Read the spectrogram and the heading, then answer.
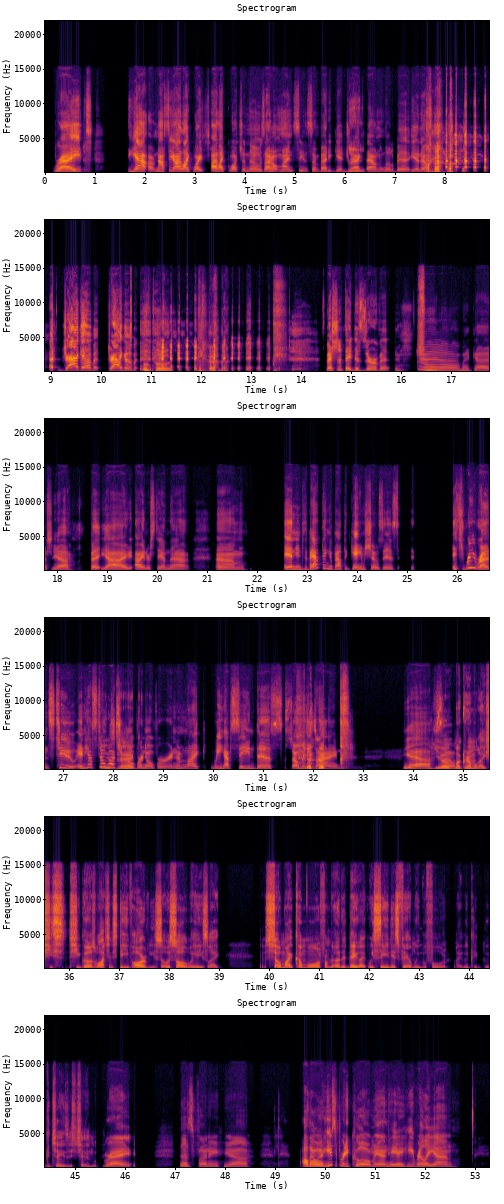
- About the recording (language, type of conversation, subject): English, unstructured, What small daily habit brings you the most happiness?
- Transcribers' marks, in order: laugh; laugh; laugh; other background noise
